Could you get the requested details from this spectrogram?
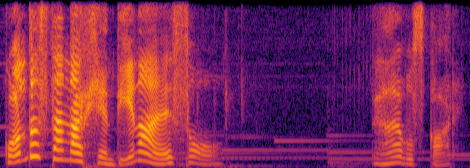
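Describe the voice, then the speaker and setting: A woman's voice: sits high, very animated, moderate pace, pushed and bright, faint music behind. A woman streaming as a VTuber, chatting casually and playfully, teasing her chat and reading messages aloud.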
